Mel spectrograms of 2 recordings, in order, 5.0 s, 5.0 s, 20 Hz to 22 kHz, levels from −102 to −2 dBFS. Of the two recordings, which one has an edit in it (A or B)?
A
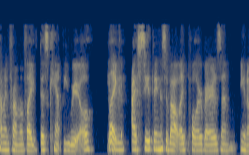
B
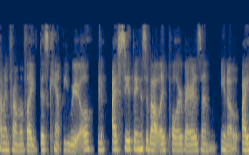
B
